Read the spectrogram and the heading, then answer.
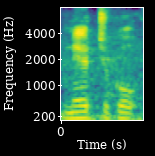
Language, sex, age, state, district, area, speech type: Telugu, male, 30-45, Andhra Pradesh, Visakhapatnam, urban, read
